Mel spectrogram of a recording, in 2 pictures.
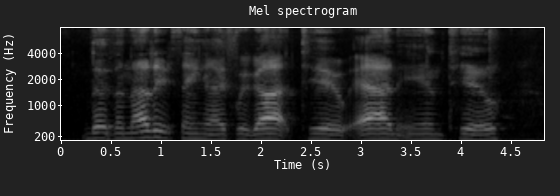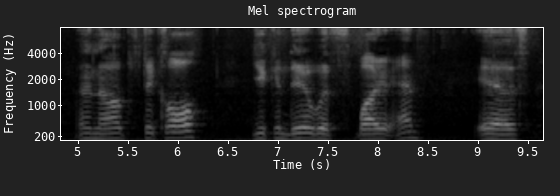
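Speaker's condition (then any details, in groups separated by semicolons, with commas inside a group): Cerebral palsy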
